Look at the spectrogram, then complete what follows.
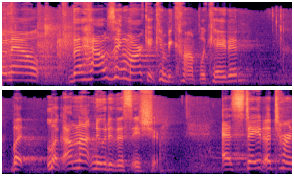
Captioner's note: cheers and applause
